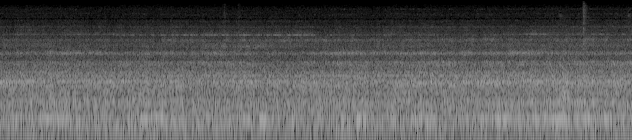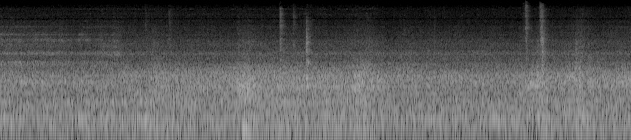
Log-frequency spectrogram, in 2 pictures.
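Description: Electric intercity train running at speed, heard inside the driver's cab: a steady rumble of wheels on rail with a low hum. A few short, sharp clicks come through in the second half.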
